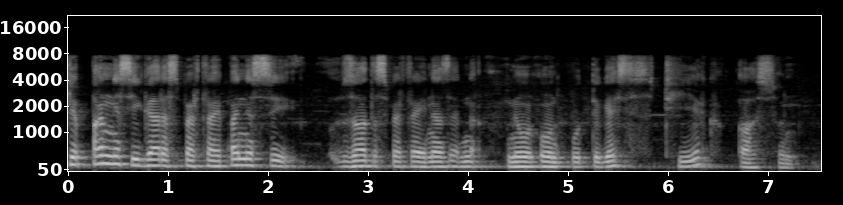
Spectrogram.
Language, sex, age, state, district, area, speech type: Kashmiri, male, 18-30, Jammu and Kashmir, Bandipora, rural, spontaneous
